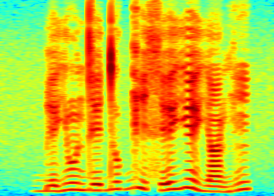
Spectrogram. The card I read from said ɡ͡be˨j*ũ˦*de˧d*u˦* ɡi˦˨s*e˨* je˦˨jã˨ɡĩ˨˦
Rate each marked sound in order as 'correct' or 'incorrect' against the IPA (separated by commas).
incorrect, correct, incorrect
